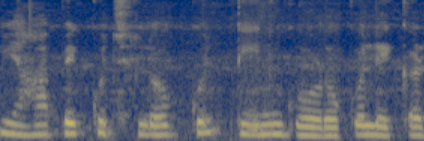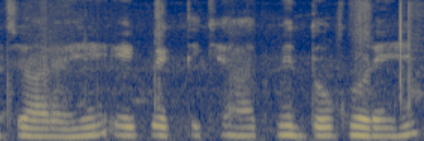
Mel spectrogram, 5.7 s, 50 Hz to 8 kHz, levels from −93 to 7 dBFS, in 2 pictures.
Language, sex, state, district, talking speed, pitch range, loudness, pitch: Hindi, female, Punjab, Fazilka, 210 wpm, 175-200 Hz, -28 LUFS, 185 Hz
